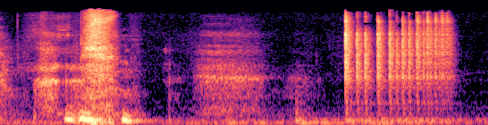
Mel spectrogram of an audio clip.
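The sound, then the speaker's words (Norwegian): A die clatters onto a hard table, a sharp knock followed moments later by a quick run of rattling bounces that tumble and settle, fairly loud, with no talking. “Ja, uh, eh, ikke svare og riks terningen før du”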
